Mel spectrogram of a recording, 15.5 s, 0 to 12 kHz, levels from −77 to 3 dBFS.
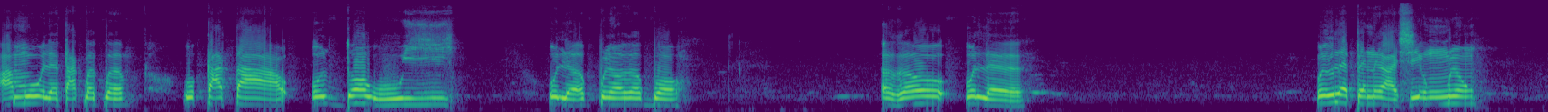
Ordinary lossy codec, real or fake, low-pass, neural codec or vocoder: Opus, 32 kbps; real; 10.8 kHz; none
